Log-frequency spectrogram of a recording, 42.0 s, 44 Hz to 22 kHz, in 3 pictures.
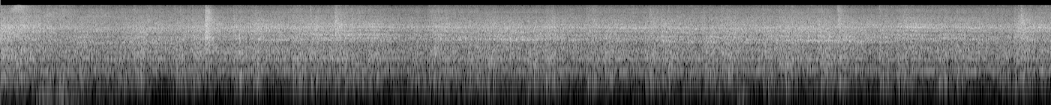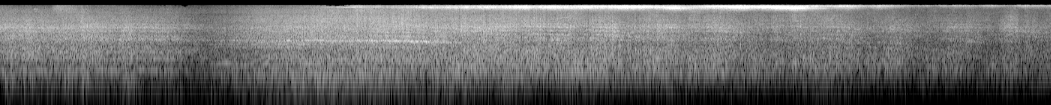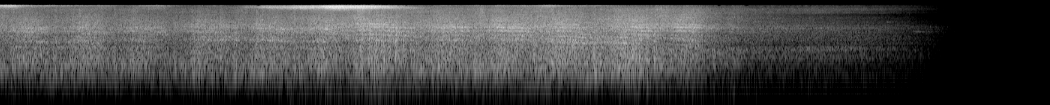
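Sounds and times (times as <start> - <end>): high wheel squeal: 17.4 - 26.1.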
